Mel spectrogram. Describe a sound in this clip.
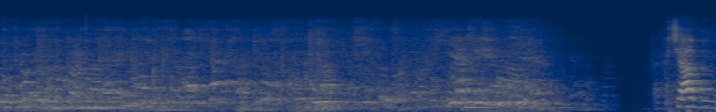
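Many young children chatter and talk over one another in a room.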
